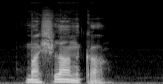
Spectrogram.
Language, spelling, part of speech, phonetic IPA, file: Polish, maślanka, noun, [maɕˈlãnka], Pl-maślanka.ogg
